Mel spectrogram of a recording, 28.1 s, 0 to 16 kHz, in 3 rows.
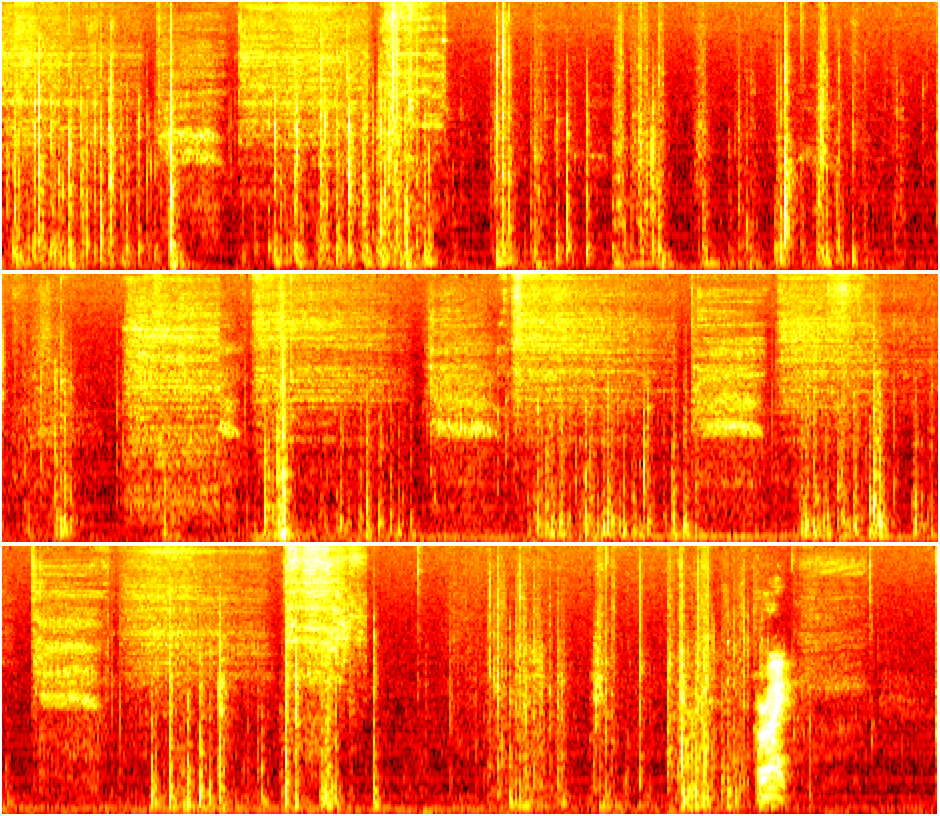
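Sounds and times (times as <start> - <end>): person blowing through hose: 21.5 - 22.4
handling knocks: 23.5 - 26.4.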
